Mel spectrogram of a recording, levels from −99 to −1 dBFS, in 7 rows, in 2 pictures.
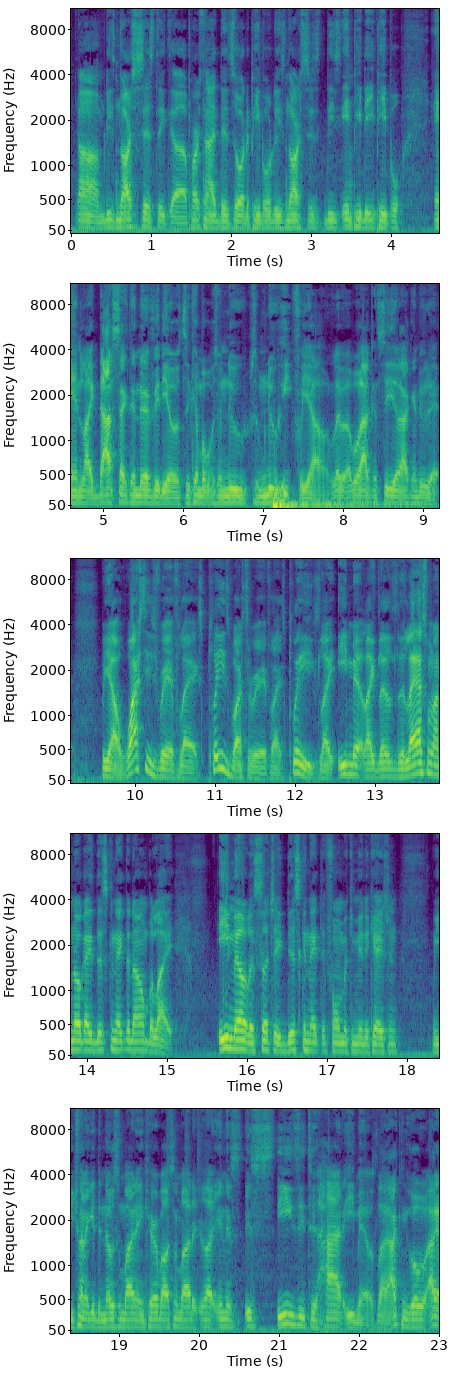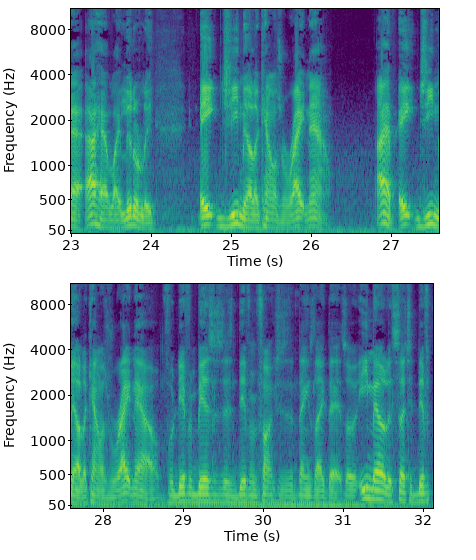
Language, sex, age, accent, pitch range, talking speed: English, male, 20-39, American, 90-125 Hz, 245 wpm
